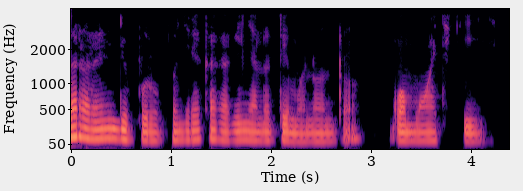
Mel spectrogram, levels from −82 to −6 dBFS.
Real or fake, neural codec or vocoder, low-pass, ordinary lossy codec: real; none; 3.6 kHz; none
